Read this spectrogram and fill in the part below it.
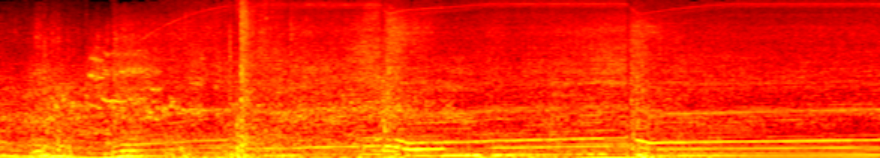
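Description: A sports car engine roars and revs higher as it accelerates.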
